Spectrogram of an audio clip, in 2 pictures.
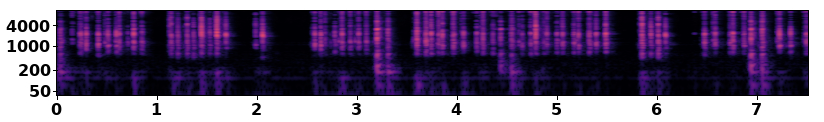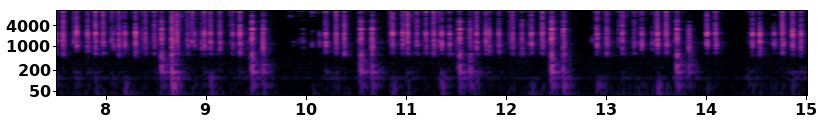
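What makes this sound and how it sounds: Gloved fingertips type continuously on a plastic Keychron V1 mechanical keyboard with Tangerine switches and green/cream PBT Matcha keycaps. Rapid, bright clacky taps come in bursts separated by brief pauses, each keystroke short and crisp with almost no ring.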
